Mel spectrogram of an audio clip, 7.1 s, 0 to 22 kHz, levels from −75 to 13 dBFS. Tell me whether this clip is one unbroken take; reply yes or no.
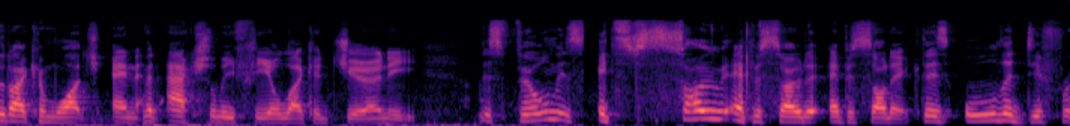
no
